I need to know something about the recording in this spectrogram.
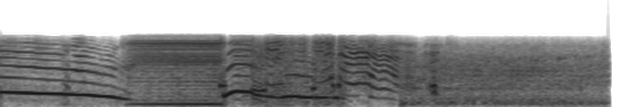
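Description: A long 'woo!' whoop that falls in pitch, then about a second of buzzing, then a child's wavering squeals and vocal sounds during a ride down a plastic tube slide.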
